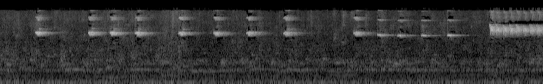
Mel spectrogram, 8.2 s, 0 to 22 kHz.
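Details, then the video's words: Brown-throated sunbird recorded before dawn at sahur, giving a steady series of about fourteen sharp, high, slightly descending chips roughly two to three per second, ending in a fast buzzy trill. "kicau konin dacok, kolibri ninja 2tak dada coklat full tembakan rapat"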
